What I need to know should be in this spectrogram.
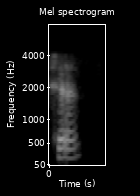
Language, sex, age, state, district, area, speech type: Bengali, female, 45-60, West Bengal, Darjeeling, rural, conversation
